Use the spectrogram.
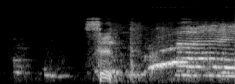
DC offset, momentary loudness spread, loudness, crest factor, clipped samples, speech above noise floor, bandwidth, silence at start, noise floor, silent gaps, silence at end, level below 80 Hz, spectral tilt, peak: under 0.1%; 25 LU; -13 LUFS; 14 dB; under 0.1%; 21 dB; 9.6 kHz; 0.15 s; -34 dBFS; none; 0 s; -64 dBFS; -2 dB/octave; 0 dBFS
